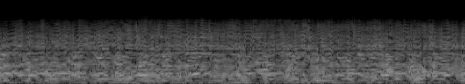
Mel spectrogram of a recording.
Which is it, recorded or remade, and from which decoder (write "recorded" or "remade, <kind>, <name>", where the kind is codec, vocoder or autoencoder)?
remade, vocoder, BigVGAN v2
